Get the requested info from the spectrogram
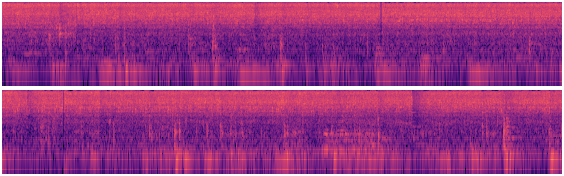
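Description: Chicken sizzling and frying in an aluminium wok with soy sauce and vinegar, a steady hiss. Two wooden spatulas stir and turn the pieces, scraping and knocking against the pan now and then.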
